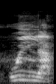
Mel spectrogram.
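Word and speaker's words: Wöhler: আর এটা ভোলার উচ্চারণ করে বাংলাদেশে, ভকারে ভোল, আকারে লা, র, বা কেউ উচ্চারণ করে উইলার, রস ও রসই, উই, লয়াকার লার, উইলার, উইলার, ভোলার।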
